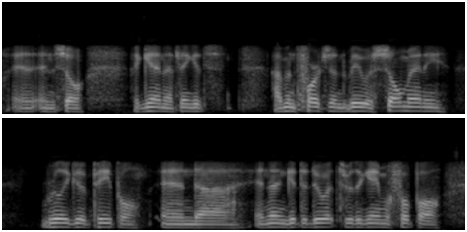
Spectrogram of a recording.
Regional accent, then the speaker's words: Madison, Wisconsin, United States; I was fortunate because I grew up in Madison.

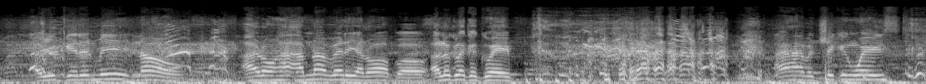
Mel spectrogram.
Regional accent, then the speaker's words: Downey, California, United States; I'm from Downey.

